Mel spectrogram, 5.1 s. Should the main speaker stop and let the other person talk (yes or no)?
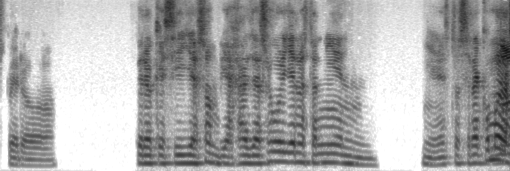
yes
